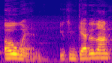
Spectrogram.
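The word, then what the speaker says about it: OWYN: It's like O W YN. O W Y N. Owen Owen. O W YN. It's not spelled like the name.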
